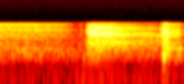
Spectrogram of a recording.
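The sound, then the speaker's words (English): Deep breathing by a person: a soft breathy hiss, then a strong, drawn-out breath lasting nearly a second, followed by a shorter, sharper puff of air. “Okay, let me breathe.”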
